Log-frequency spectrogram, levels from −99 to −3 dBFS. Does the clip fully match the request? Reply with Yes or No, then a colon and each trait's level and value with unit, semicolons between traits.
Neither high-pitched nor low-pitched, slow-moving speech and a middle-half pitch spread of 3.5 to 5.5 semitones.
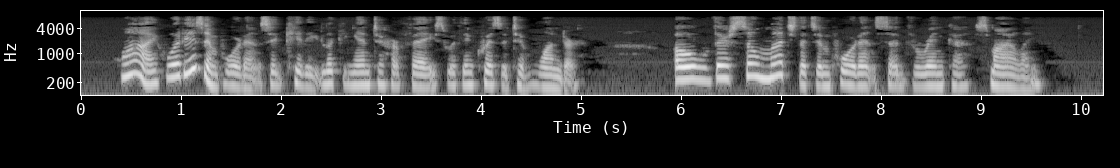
Yes: medium, 175 Hz; slow, 130 wpm; average, 5.1 semitones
